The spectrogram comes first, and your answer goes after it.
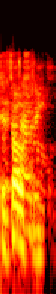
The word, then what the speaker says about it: Satoshi: It's Satoshi.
